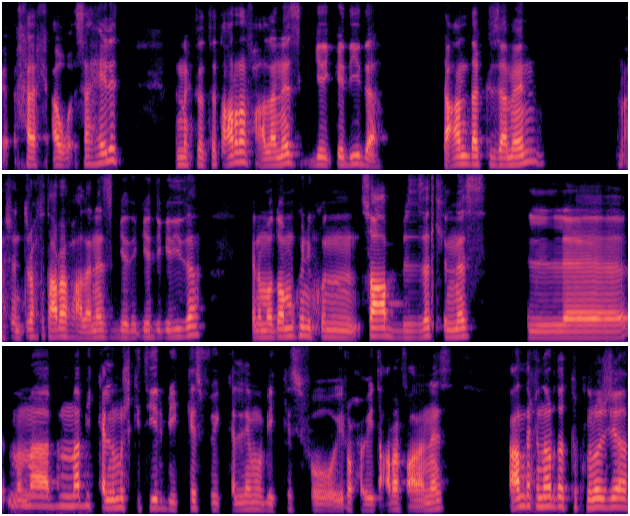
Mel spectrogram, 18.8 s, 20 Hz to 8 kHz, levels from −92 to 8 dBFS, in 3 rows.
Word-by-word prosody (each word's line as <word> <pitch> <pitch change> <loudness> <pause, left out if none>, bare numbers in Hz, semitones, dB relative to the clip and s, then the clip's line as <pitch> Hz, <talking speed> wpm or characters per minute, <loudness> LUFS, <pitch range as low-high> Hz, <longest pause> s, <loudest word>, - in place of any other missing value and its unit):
خف - - 0
أو - - 0
سهّلِت 170 - -2 0.6
إنّك - - -5
ت - - -6
تتعرف 175 0 +2
على 120 +2 +2
ناس 155 +3 +1
ج 130 -1 -2
جديدة. 135 +2 0 0.5
أنت - - +1
عندَك 140 -1 +3
زمان 140 +7 +2 0.8
عشان 120 -3 -11
تروح 130 +4 -3
تتعرف 130 -1 +5
على 110 - 0
ناس 120 +1 -3
جـد 115 -1 -8
جديدة، 120 +5 -4 0.6
كان 115 - -6
الموضوع 120 +2 +3
مُمكن 140 +2 -2
يكون 120 -4 -6
صعب 140 -4 +7
بالذات 115 +5 -6
للناس 130 +3 -3 0.4
اللي 110 0 0
ما 85 -2 +2
ب 85 - -7
ما 175 0 +2
بيتكلّموش 150 -4 -2
كتير، 135 +1 -5
بيتكسفوا 125 0 -9
يتكلموا، 120 +1 -7
بيتكسفوا 110 -1 -9
يروحوا - - -5
يتعرفوا 120 +2 0
على 115 - +1
ناس. 120 +3 -3 0.6
عندَك 170 +4 +6
النهارده 165 0 +4
التكنولوجيا، 155 0 +1
130 Hz, 135 wpm, -24 LUFS, 115-150 Hz, 0.8 s, صعب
